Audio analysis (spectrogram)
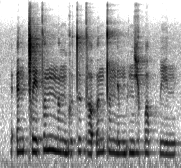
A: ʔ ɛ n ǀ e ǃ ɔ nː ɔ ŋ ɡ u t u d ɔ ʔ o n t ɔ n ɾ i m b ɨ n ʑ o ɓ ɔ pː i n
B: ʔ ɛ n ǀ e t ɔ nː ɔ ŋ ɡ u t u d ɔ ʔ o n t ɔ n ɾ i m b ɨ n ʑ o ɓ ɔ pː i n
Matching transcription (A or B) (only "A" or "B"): B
